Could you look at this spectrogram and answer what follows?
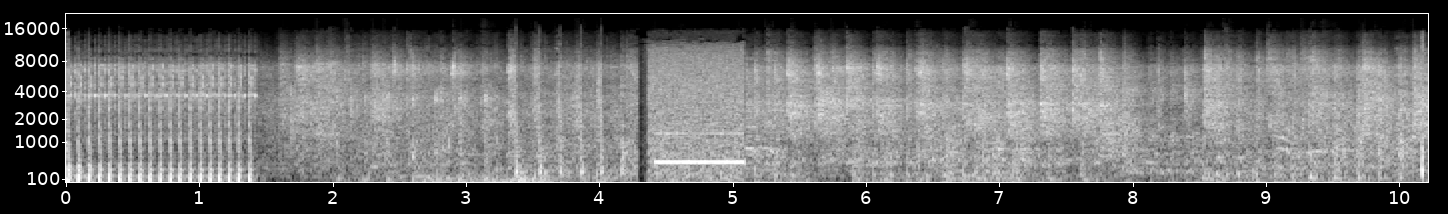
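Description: Airsoft guns fire in rapid, continuous bursts during a match, a dense close-up rattle that runs almost nonstop with a brief break partway through.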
